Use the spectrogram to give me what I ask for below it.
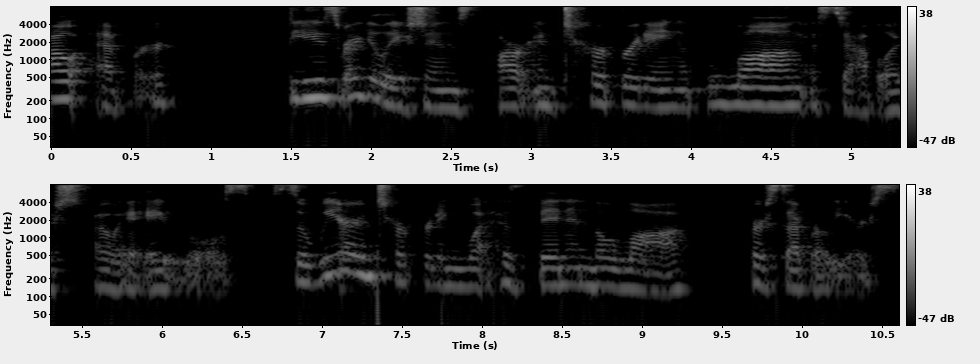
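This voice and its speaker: Her voice very deep and low, a woman speaks with lively intonation. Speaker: federal agency presenter. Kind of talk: webinar presentation. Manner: fast.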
